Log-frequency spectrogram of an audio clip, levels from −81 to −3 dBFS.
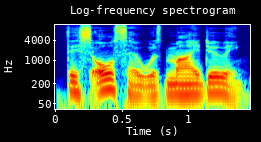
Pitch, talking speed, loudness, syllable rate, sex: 95 Hz, 205 wpm, -16 LUFS, 4.7 syllables/s, male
